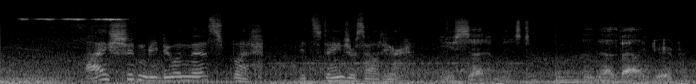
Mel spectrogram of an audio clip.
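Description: An elderly man speaks from inside a car.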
